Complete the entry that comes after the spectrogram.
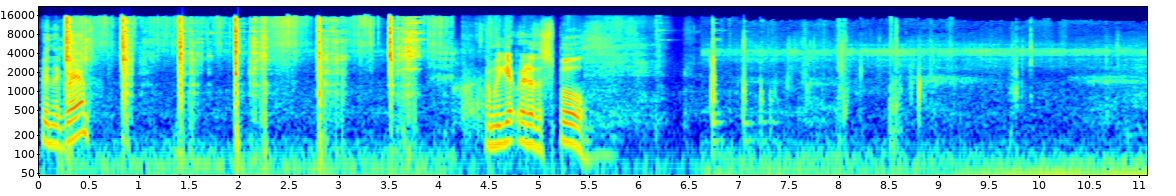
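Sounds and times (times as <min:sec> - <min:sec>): loose stones clattering: 0:00.0 - 0:04.4
mattock striking gravel: 0:00.0 - 0:08.8.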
